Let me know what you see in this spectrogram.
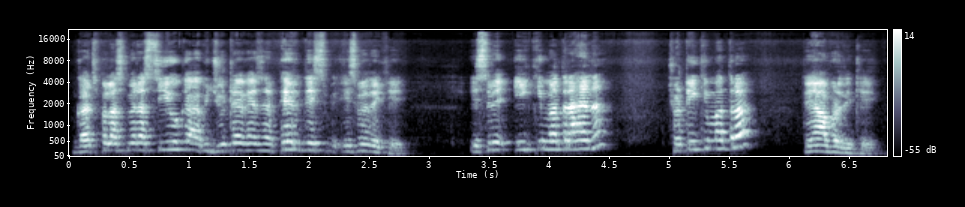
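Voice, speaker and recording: A woman teacher explains a classroom lesson step by step in a medium-pitched voice that sounds pushed and bright. She asks her own questions, answers them, and repeats each step. Her voice is heard from a distance.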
